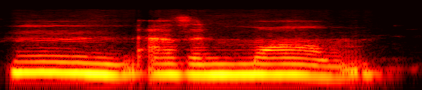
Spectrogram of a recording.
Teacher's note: the place of articulation is the lips. The manner of articulation is that it's a nasal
